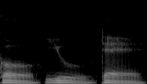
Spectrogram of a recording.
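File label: "koyute", concatenated syllables; Affixing experiment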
